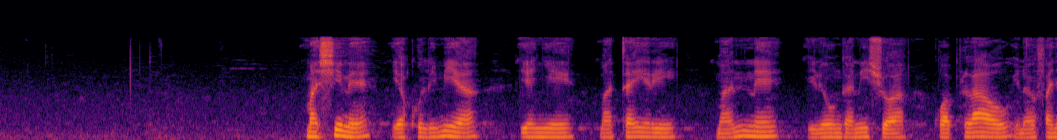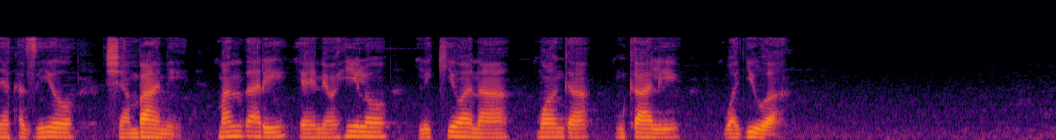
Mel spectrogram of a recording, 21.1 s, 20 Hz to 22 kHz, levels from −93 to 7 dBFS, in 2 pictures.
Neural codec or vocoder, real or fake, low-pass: none; real; 7.2 kHz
